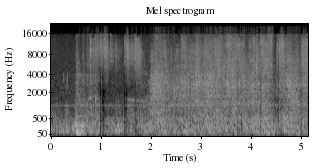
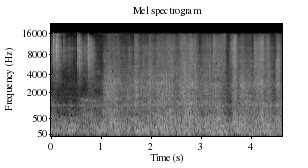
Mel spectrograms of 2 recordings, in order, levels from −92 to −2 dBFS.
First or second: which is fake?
second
